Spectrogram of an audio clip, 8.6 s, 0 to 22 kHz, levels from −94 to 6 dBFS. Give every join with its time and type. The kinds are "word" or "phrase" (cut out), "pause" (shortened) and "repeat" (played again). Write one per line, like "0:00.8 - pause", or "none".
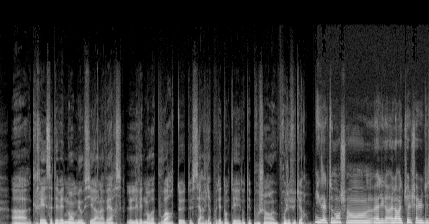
0:02.5 - pause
